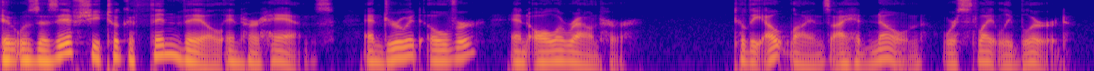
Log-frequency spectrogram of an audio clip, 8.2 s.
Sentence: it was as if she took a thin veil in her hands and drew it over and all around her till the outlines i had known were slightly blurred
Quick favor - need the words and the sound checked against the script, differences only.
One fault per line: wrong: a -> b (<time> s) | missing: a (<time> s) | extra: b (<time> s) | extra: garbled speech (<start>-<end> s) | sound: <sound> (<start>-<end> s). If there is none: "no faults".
no faults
